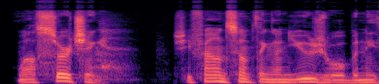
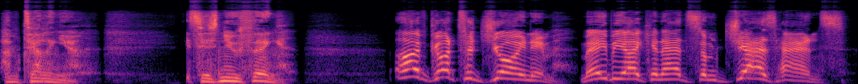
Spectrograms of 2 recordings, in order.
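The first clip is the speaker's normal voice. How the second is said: enthusiastic; 8 semitones higher than usual. Acted.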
